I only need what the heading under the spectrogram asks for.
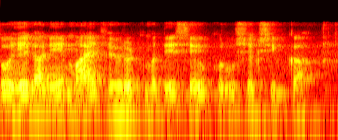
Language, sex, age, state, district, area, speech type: Marathi, male, 45-60, Maharashtra, Buldhana, rural, read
